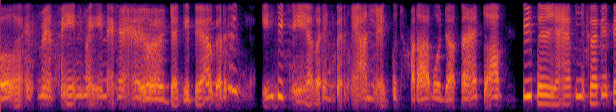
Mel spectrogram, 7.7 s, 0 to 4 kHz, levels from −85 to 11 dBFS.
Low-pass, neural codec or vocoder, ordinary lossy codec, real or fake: 3.6 kHz; autoencoder, 22.05 kHz, a latent of 192 numbers a frame, VITS, trained on one speaker; none; fake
